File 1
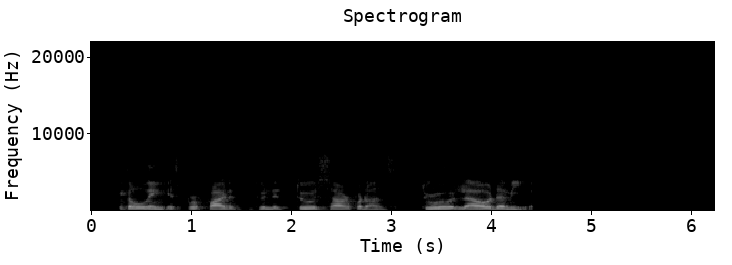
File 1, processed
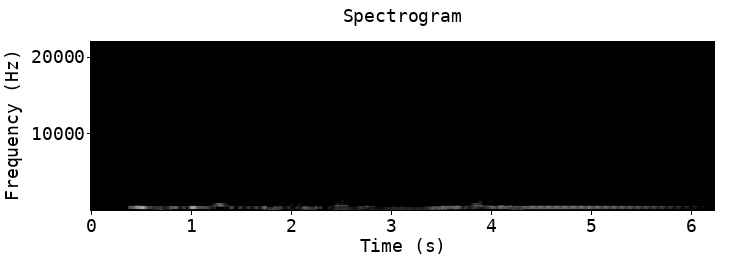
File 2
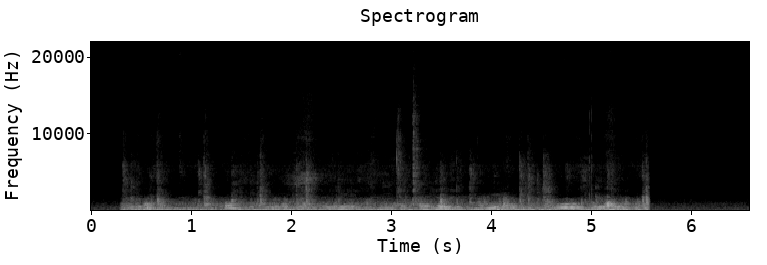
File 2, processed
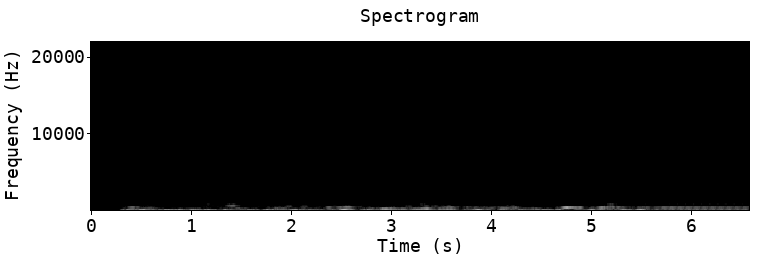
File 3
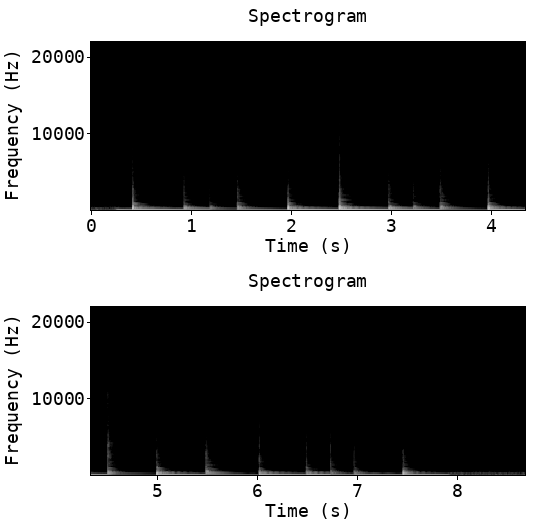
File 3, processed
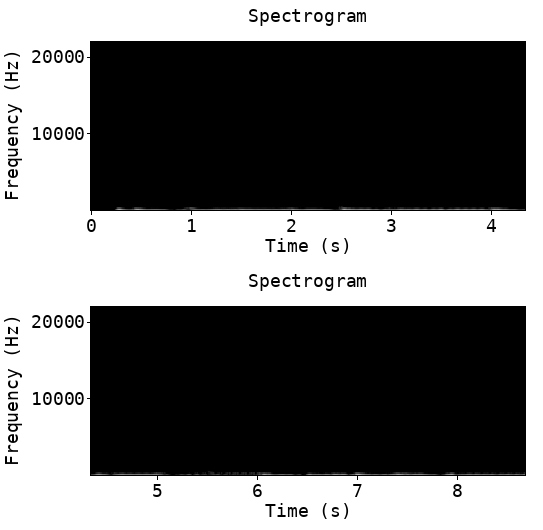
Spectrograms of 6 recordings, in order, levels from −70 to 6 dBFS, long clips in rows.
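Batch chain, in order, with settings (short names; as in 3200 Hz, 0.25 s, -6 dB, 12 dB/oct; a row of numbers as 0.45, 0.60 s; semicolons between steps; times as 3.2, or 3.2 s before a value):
low shelf 180 Hz +2.5 dB; swelling echo 81 ms, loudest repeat 8, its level -16 dB; compressor 12:1, threshold -37 dBFS; non-linear reverb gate 0.21 s falling, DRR -7 dB; spectral expander 4:1; gain +3.5 dB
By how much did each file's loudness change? -1.0, -7.5, -8.5 LU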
